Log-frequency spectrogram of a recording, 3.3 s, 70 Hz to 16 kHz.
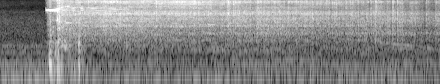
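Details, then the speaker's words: E-flite A10 64mm EDF fan motor, suspected bad over a noise issue: quick spin-up then even airy rush with no rattle or rough pulsing; sounds like a good motor, normal run. "Suspected bad. Sounds like a good motor."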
